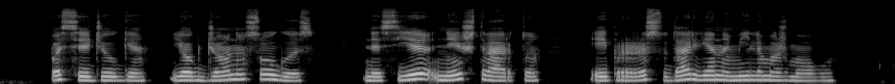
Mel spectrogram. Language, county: Lithuanian, Kaunas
